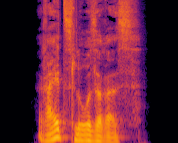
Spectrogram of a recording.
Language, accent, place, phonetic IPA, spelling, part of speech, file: German, Germany, Berlin, [ˈʁaɪ̯t͡sloːzəʁəs], reizloseres, adjective, De-reizloseres.ogg
- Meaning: strong/mixed nominative/accusative neuter singular comparative degree of reizlos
